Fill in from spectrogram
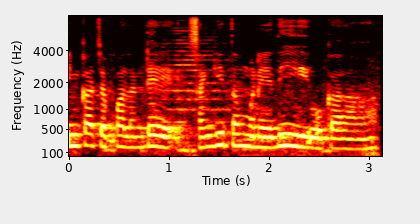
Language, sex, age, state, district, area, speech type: Telugu, male, 18-30, Andhra Pradesh, Sri Balaji, rural, spontaneous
